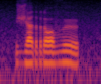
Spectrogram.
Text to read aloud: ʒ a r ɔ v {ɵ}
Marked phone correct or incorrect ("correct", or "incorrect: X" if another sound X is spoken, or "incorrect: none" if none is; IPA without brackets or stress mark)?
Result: correct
